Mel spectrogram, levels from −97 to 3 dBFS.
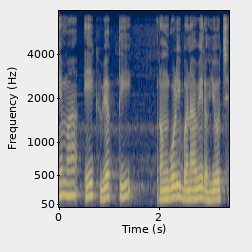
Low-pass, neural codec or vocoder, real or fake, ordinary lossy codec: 7.2 kHz; none; real; none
